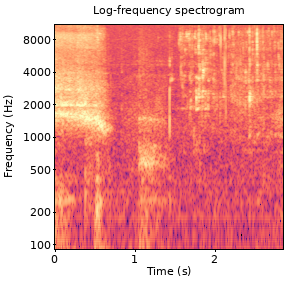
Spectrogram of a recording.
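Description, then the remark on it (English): A drink pours into a glass in a short trickling stream, then tapers off into a few soft drips and splashes. Quiet, with no voices. “I can hear that. It sounds like a pee.”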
